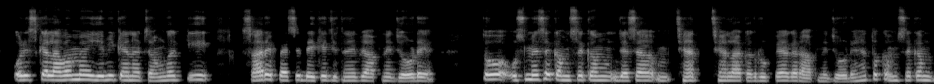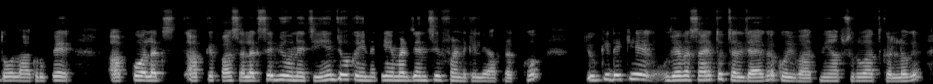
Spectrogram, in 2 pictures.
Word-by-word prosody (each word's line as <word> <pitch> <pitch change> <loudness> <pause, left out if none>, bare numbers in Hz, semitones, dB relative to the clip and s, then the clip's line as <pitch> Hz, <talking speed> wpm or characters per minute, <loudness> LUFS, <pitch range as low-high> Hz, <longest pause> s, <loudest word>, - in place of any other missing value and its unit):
और - - +5
इसके 210 +1 +1
अलावा 205 0 +5
मैं 220 0 +4
ये 200 -1 +5
भी 210 +1 +2
कहना 195 -2 0
चाहूँगा 180 +2 -1
कि 210 +1 -3 0.4
सारे 205 +5 +4
पैसे 190 +1 +2
देखिए 185 +1 +2
जितने 180 -1 -4
भी 180 - -2
आपने 170 0 -3
जोड़े 160 +1 +2 0.5
तो 465 0 +6 0.2
उसमें 220 +2 +3
से 240 +1 +3
कम 210 -4 +2
से 205 +1 0
कम 195 -1 0
जैसे 180 +1 +2 0.4
6- 175 0 -1 0.2
₹6,00,000 180 -1 -2
अगर 175 -1 +1
आपने 150 +1 -4
जोड़े 145 +1 -3
हैं 190 +3 -5
तो 230 - -1
कम 230 -5 -3
से 195 - -2
कम 195 -1 0
₹2,00,000 175 0 -1 0.5
आपको 170 +4 0
अलग 180 -1 +4
स - - -10
आपके 175 +2 -3
पास 180 0 -1
अलग 180 0 +2
से 210 +4 +2
भी 215 - +1
होने 190 -3 +3
चाहिए 180 +5 0
जो 225 - +6
कहीं 200 -4 0
न 180 - -4
कहीं 195 +1 0
इमरजेंसी 190 +1 +1
फंड 175 -3 -2
के 165 - -5
लिए 160 0 -2
आप 155 - -6
रखो 205 +9 -4 0.5
क्योंकि 200 +4 -1
देखिए 220 +1 +3 0.2
व्यवसाय 200 +1 +2
तो 245 - 0
चल 185 -7 0
जाएगा 165 0 +1
कोई 170 -2 +1
बात 150 -2 -3
नहीं 170 0 -4
आप 165 0 -6
शुरुआत 170 0 -3
कर 155 - -1
लोगे। 160 +1 -1
185 Hz, 215 wpm, -21 LUFS, 170-200 Hz, 0.5 s, तो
